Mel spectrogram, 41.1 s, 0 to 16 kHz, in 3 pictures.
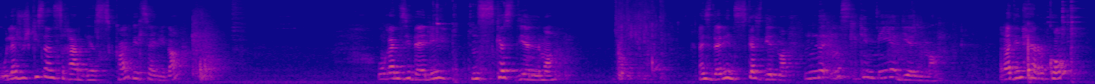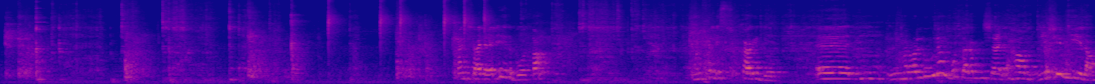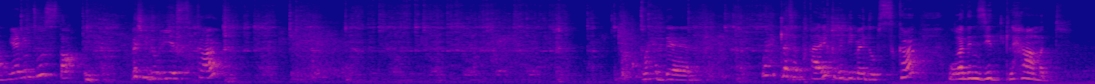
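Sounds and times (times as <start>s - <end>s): utensil stirring in metal saucepan: 9.2s - 39.0s
spoon clinking and scraping pot: 12.8s - 38.5s.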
